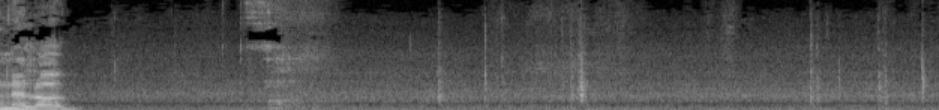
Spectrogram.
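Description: A cable plug clicks into a socket.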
